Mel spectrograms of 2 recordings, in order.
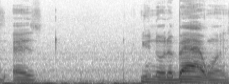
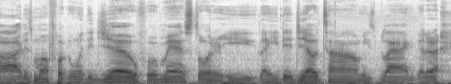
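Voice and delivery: low, quiet imitation of a cop; muttered cop aside; 4 semitones lower, 7 dB quieter than usual. Cop running his background to himself, low mutter. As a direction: mutter it lower, as if privately sizing someone up. Police reading his record to themselves.

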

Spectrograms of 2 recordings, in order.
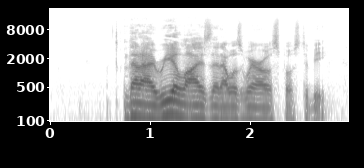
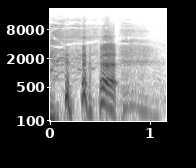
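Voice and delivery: loud, high burst of laughter; amused laugh; 9 semitones higher, 8 dB louder than usual. Real, not acted. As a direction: laugh out loud at your own story. Speaker laughs after voicing Salman.

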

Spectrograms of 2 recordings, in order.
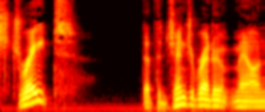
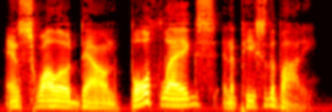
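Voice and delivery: ordinary delivery

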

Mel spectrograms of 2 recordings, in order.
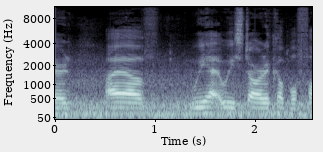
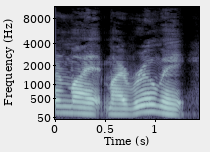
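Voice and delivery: normal talking voice

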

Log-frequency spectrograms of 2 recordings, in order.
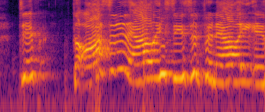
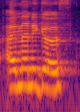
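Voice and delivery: ordinary talk

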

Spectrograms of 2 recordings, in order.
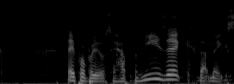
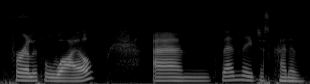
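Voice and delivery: usual speaking voice

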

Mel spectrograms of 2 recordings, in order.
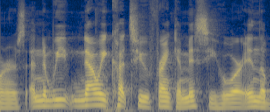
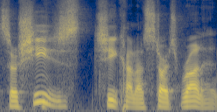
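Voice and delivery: usual speaking voice

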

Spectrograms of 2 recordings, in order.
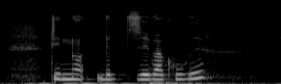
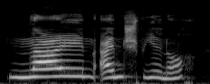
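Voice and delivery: loud, higher cry of protest; dismayed shout; 4 semitones higher, 9 dB louder, much slower than usual. Real, not acted. Gamer realising one more match, loud dismayed cry. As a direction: blurt it out in real dismay.

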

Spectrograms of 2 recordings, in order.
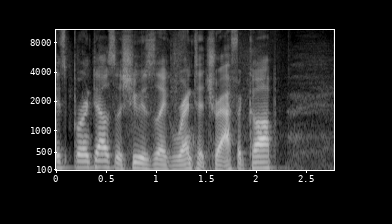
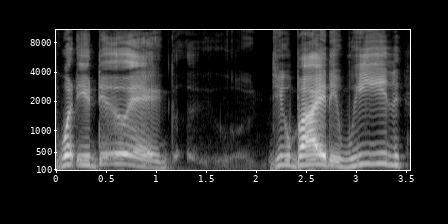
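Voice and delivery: crackhead voice; 7 semitones higher than usual. Retold or imitated. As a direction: drag the questions out like a strange stranger. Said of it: "she had this crackhead voice".

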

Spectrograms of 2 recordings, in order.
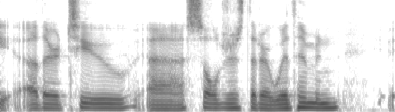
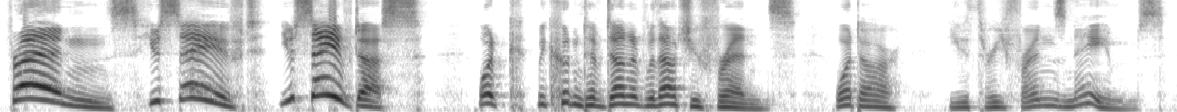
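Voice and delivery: much higher, loud gushing thanks; grateful villager; 7 semitones higher, 9 dB louder than usual. Acted. Short villager thanking the heroes, high overjoyed gush. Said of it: "He says".

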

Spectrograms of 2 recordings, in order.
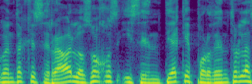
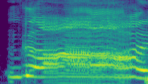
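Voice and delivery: grito agudo de gol; 13 semitones higher than usual. Retold or imitated. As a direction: grita gol como en el estadio. Everyone shouting goal. (todos gritan gol muy agudo)

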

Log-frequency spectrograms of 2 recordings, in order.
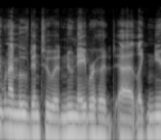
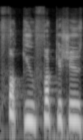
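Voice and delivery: higher-pitched mock tough retort; defiant brush-off; 9 semitones higher than usual. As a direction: imitate cocky defiance. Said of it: "I went from, like".

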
